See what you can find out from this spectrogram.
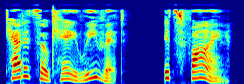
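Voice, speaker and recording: Woman as gruff, caring soldier man, mellow. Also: medium pitch, very animated, unhurried, dry recording, lo-fi sound, pitched above the performer's own voice. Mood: gentle concern.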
